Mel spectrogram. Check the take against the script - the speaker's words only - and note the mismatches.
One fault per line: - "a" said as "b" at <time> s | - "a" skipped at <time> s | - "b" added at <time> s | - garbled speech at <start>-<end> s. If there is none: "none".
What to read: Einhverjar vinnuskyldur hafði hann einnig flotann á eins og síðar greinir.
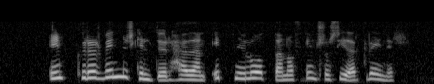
none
